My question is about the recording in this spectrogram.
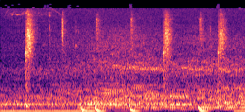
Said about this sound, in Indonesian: aduh musik banget motor pada knalpotnya itu gitu banget sih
